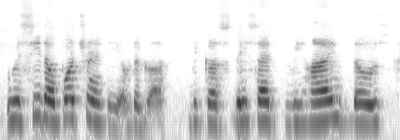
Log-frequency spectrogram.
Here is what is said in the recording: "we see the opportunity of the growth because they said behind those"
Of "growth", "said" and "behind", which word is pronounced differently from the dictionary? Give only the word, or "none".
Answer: growth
